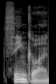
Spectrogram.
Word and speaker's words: ThinQ On: LG has unveiled the ThinQ On, which I think is pronounced Think On now that I'm looking at it. You always say ThinQ for some reason.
